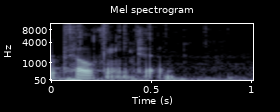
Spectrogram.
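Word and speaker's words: Pilkington: Keep saying his name wrong. I realize it's Connor Pilington.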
